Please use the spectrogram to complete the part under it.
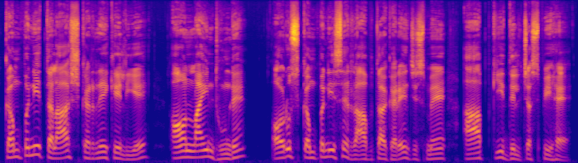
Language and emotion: Urdu, neutral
